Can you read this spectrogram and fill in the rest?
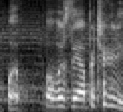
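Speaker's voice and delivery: high, quick questioning voice; Teddy. A narrator's reading. Teddy presses Yu for an answer.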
